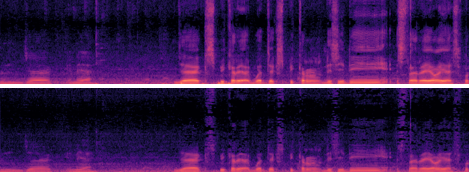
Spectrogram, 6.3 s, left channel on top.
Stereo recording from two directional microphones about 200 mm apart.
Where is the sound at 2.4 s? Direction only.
65° left (ahead or behind).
